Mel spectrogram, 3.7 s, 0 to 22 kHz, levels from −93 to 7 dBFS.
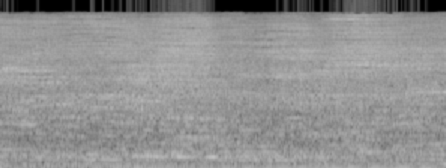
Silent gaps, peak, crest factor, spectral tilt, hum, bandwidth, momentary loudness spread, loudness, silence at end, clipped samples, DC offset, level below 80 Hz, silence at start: none; 0 dBFS; 10 dB; 0.5 dB/octave; none; over 20 kHz; 3 LU; -7 LUFS; 0 s; 0.3%; under 0.1%; -30 dBFS; 0 s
